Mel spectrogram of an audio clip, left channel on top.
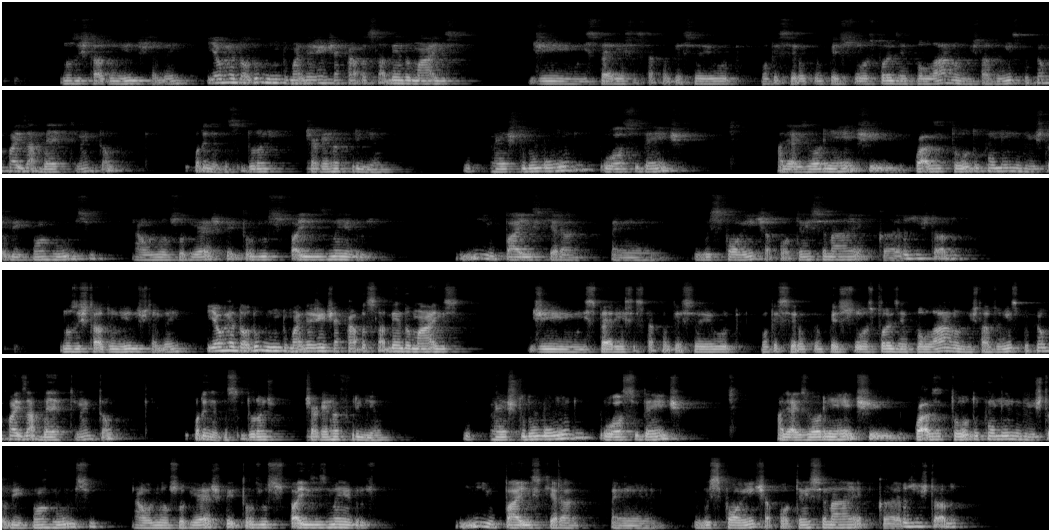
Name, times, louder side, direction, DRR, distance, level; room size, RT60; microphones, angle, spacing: voice 1, 0.6-4.6 5.3-7.3 7.6-11.7 12.4-13.2 13.5-14.4 15.1-17.3 18.2-21.9 22.2-24.7 25.5-26.7 27.0-27.6 27.9-30.5, right 5 dB, 70° right, 0.4 m, -24 dB
8.5 x 3.6 x 5.2 m
head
